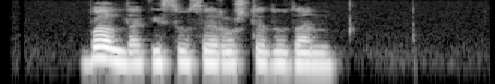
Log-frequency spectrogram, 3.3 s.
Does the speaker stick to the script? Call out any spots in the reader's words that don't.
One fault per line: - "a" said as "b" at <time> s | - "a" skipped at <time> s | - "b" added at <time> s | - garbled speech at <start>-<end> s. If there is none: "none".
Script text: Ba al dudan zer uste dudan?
- "dudan" said as "dakizu" at 0.9 s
